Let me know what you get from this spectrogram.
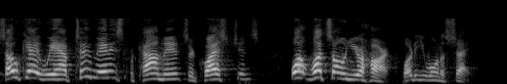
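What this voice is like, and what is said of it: Tennessee accent. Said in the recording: “Can y'all understand this Tennessee accent?”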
